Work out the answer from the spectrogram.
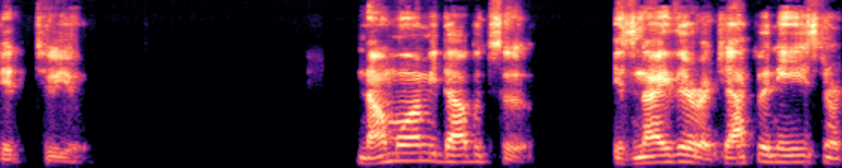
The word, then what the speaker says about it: Butsu: Butsu is the Japanese way of pronouncing Buddha, which literally means a being who has awakened.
